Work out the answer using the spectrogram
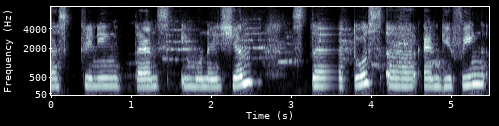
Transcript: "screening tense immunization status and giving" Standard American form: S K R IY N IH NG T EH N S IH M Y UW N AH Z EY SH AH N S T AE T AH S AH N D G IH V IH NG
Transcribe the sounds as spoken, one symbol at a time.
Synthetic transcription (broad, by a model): S K R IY N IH NG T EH N S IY M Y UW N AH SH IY AH N S T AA T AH S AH N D G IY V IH NG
